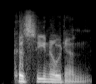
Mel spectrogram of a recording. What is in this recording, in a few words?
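"caseinogen", American English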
